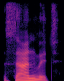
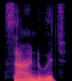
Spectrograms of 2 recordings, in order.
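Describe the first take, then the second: First: सैंडविच with no d; silent D. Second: सैंडविच with the d sounded; mispronounced D. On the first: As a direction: say सैंडविच as san-wich. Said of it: "डी की आवाज़ नहीं आती". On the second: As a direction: say सैंडविच as sand-wich. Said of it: "सैंडविच नहीं बोलना". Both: Shown as a demonstration.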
